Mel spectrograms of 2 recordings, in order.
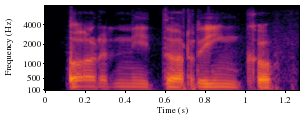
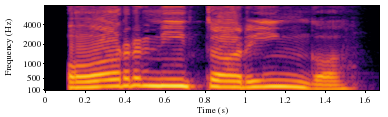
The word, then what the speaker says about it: ornitorrinco: Ornitorrinco. Ornitoringo. No, rinco. Rinco. Ornitorrinco.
